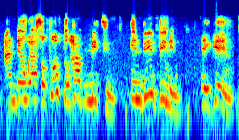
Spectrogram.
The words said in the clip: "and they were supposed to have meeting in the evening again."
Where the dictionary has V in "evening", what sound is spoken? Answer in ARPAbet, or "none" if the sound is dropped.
none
